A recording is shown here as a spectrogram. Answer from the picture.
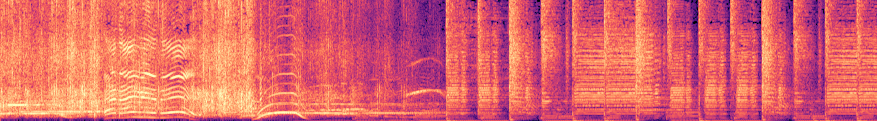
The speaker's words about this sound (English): So let's join me in clapping the wonderful Sarah Pascoe, Rose Magifeo and Jack Rich.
